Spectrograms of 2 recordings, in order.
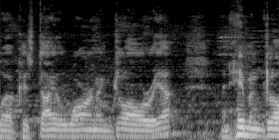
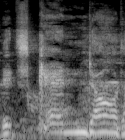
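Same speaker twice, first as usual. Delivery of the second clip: slow teasing reveal, higher; string out the big news; drawn-out reveal; 6 semitones higher, much slower than usual. Retold or imitated. Agent teases the news, slow drawn reveal. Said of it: "he kept me hanging on".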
